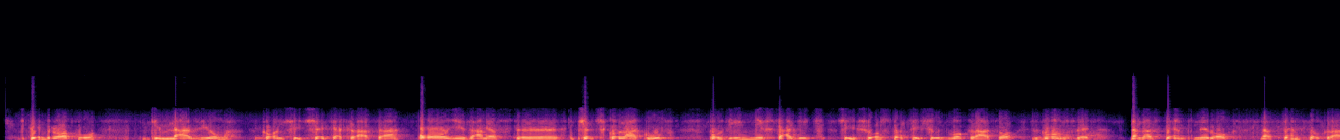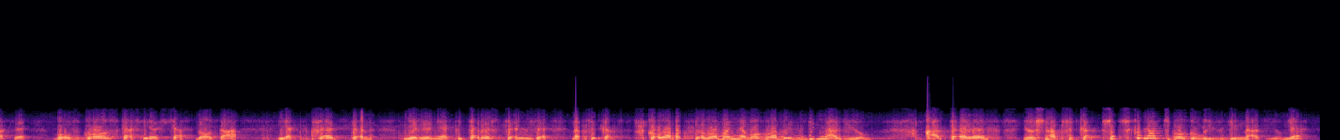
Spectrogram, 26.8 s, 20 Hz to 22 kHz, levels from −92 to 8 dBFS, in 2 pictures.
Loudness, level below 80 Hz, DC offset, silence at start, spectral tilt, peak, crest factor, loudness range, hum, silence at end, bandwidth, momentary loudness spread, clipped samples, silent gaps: -17 LUFS; -44 dBFS; under 0.1%; 0.2 s; -8 dB/octave; 0 dBFS; 16 dB; 2 LU; none; 0.35 s; 5 kHz; 7 LU; under 0.1%; none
